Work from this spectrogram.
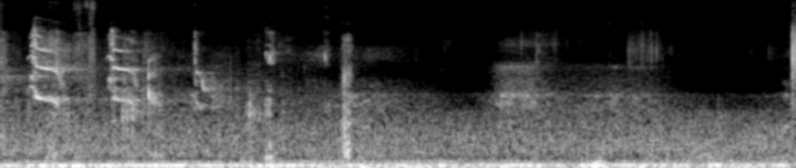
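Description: Near dusk in a forest, a bird gives a run of loud, harsh squawking calls at varying distances over a steady low rumble and wind hiss.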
